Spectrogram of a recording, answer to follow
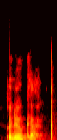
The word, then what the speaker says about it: Paducah: What's happening in Paducah? I know someone's going to correct me. I know I'm saying it wrong. Paducah.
